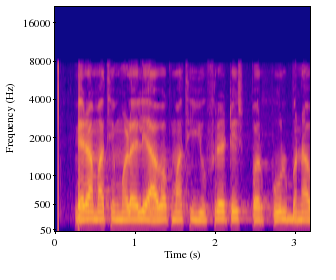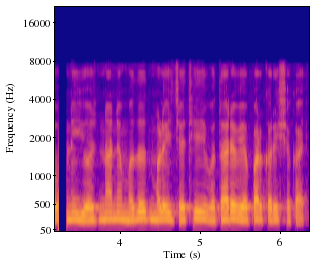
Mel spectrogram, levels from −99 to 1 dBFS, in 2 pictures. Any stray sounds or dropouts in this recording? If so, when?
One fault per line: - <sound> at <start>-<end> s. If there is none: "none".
- dropout at 3.2-3.3 s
